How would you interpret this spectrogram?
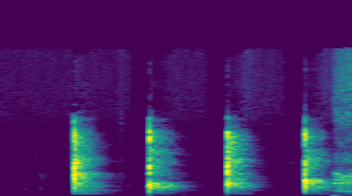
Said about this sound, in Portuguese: Isso aí é. Para quem está ouvindo no podcast, são, são palmas.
